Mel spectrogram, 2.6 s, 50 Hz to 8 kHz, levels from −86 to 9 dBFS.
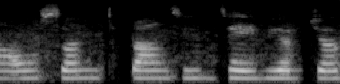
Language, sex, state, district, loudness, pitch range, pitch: Marathi, female, Maharashtra, Pune, -23 LUFS, 265-275 Hz, 270 Hz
